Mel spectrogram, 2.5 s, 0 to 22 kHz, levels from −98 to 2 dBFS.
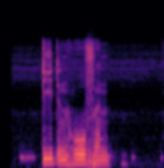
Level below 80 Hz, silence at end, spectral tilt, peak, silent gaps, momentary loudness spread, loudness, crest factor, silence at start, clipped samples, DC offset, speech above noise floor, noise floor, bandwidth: -58 dBFS; 0.6 s; -5 dB/octave; -18 dBFS; none; 10 LU; -34 LUFS; 18 dB; 0.3 s; under 0.1%; under 0.1%; 34 dB; -66 dBFS; 9 kHz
